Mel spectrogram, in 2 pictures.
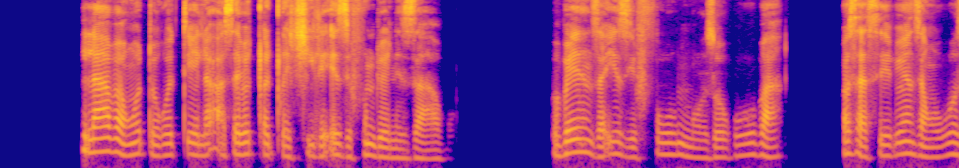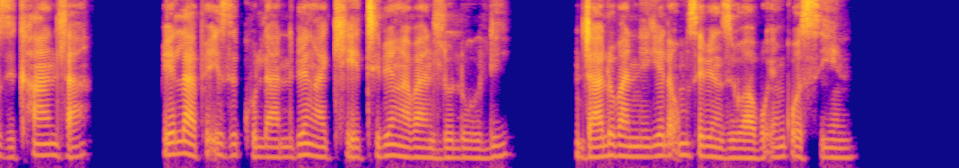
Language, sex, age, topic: North Ndebele, female, 25-35, health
